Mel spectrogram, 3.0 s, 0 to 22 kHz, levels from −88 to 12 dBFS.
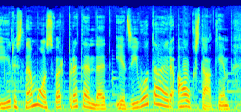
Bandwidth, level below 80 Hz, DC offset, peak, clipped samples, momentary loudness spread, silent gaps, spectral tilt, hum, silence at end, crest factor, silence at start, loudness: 17.5 kHz; -38 dBFS; under 0.1%; -2 dBFS; under 0.1%; 4 LU; none; -4.5 dB/octave; none; 0 s; 14 dB; 0 s; -15 LUFS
